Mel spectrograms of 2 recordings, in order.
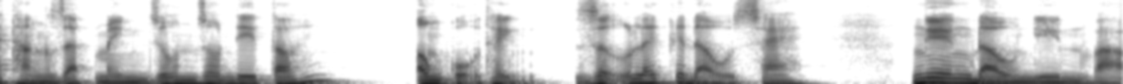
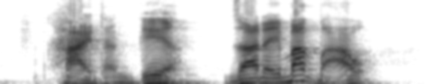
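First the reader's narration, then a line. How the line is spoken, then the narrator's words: Shouting. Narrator (Vietnamese): Bác chỉ tay quát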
